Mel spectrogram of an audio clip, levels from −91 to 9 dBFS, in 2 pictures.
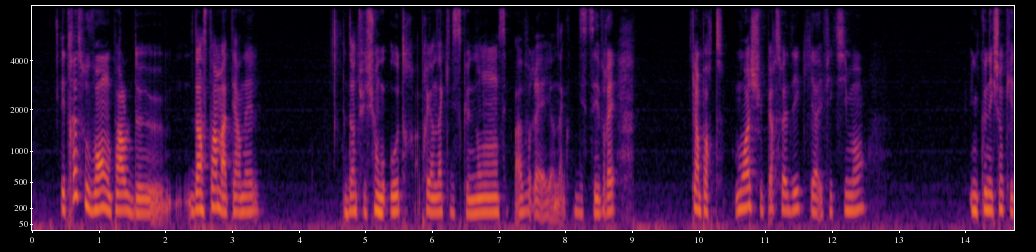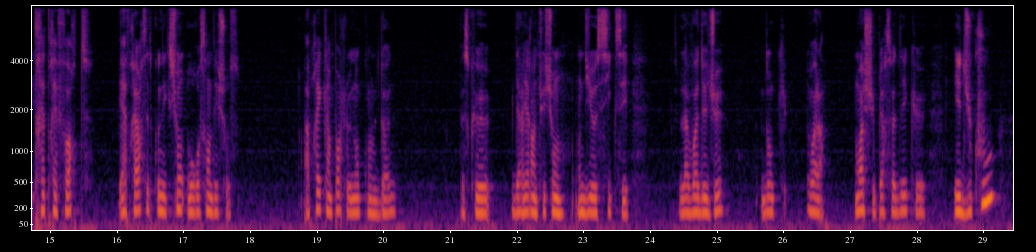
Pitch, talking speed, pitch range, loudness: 155 Hz, 175 wpm, 130-170 Hz, -32 LUFS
